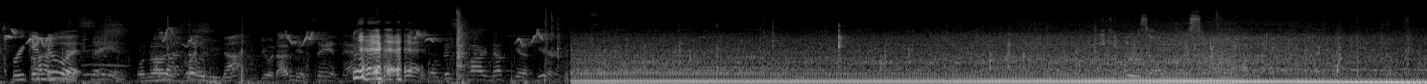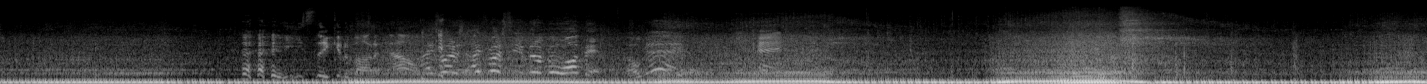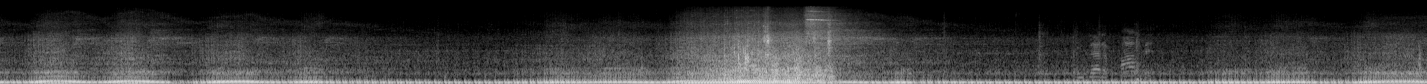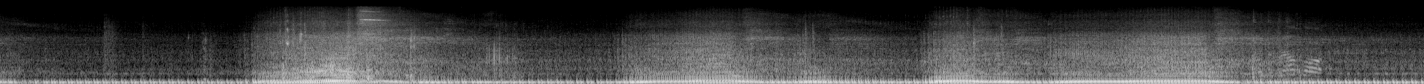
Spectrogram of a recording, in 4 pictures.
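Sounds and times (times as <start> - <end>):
utility vehicle engine droning: 5.2 - 57.0.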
